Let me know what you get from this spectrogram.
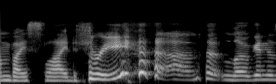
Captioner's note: laughing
